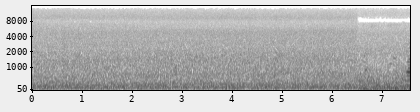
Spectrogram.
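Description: A waterfall roars and splashes steadily close by.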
